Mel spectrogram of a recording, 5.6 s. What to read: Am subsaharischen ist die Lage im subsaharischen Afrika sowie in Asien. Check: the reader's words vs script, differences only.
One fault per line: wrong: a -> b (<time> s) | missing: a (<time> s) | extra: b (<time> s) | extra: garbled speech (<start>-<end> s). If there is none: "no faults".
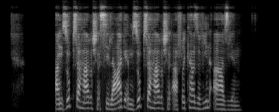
no faults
